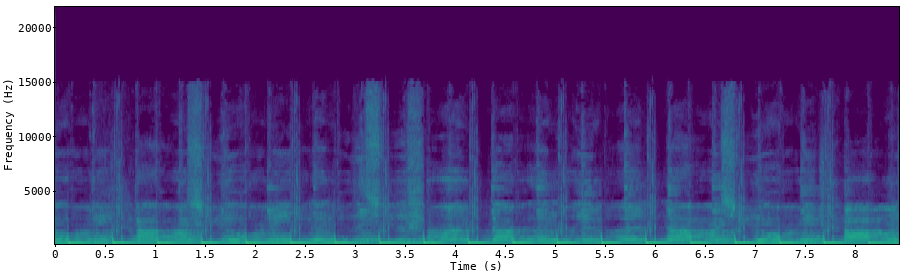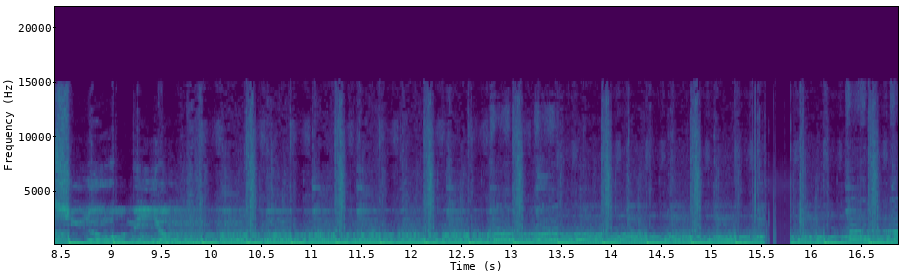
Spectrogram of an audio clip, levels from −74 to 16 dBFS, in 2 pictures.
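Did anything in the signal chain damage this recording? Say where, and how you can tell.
Yes, in the analogue wiring. Near the end, between 15.41 and 15.92 s, the sound crackles and then drops out, with the signal gone for about 254 ms before it crackles back in. This is an intermittent contact: a loose plug or cable conductor briefly lost its connection, so the signal path opened for that quarter second. The scratchy edges come from the contact making and breaking unevenly as it separated and reseated.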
